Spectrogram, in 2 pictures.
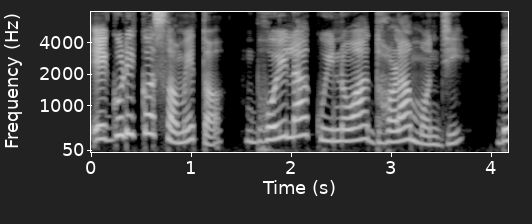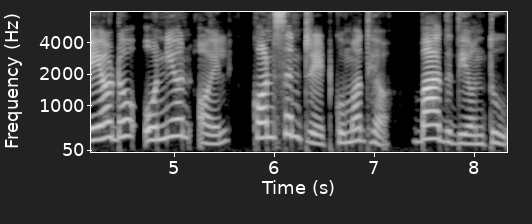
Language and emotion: Odia, neutral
